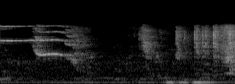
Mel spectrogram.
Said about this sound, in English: That was a horrible creaky noise. That was my door. Yeah. That was creepy.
